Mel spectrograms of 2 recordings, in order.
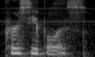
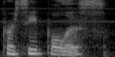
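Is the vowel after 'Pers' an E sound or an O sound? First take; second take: E sound; E sound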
